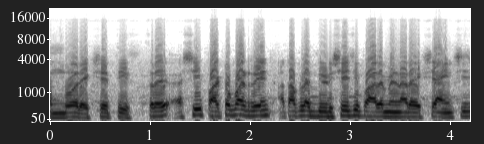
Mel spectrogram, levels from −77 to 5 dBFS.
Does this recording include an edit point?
no; 0 cuts

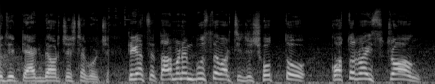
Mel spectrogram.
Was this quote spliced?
yes; 1 cut; at 1.1 s

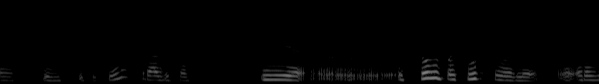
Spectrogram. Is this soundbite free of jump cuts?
yes; 0 cuts

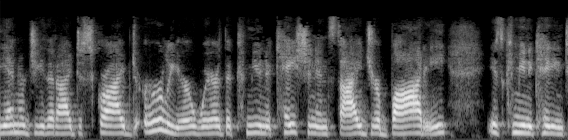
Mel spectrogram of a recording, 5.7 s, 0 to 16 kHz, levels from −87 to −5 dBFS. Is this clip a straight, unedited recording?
yes; 0 cuts

